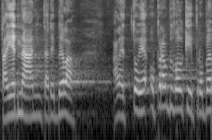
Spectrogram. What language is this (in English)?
Czech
